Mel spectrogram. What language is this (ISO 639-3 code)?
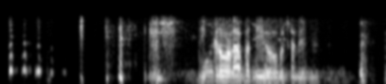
pan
